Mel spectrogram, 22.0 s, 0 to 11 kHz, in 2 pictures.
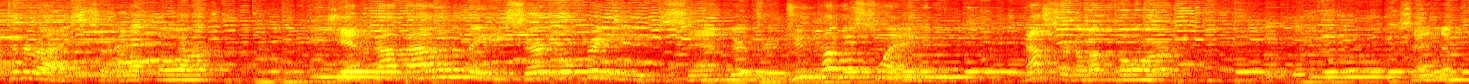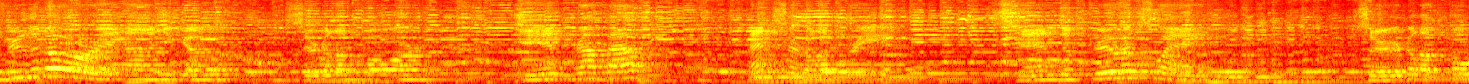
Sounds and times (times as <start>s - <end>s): Music: 0.0s - 22.0s.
